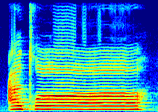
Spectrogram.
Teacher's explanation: عین زبر ع، طا الف مد زبر طا، عطا. دیکھیں اب ہم اس کو 4 سیکنڈز کے لیے کھینچیں گے کیونکہ یہاں پہ مد متصل کا رول اپلائی ہوگا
